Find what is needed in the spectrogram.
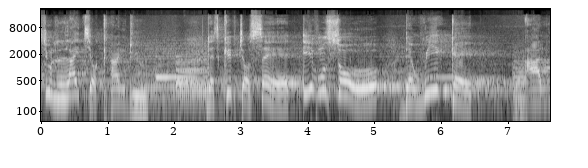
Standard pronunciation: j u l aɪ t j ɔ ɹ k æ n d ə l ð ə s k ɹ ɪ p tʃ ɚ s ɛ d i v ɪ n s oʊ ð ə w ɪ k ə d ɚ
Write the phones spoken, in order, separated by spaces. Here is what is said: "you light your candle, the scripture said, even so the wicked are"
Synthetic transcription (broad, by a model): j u l aɪ t j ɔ k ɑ n d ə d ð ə s k ɹ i p tʃ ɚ s ɛ d i v ɪ n s oʊ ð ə w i k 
